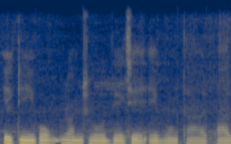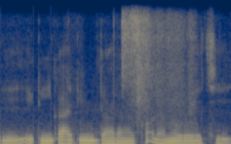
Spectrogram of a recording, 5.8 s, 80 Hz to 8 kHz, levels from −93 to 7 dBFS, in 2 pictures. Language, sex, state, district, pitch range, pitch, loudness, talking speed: Bengali, female, West Bengal, Kolkata, 145-155 Hz, 150 Hz, -27 LUFS, 95 wpm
